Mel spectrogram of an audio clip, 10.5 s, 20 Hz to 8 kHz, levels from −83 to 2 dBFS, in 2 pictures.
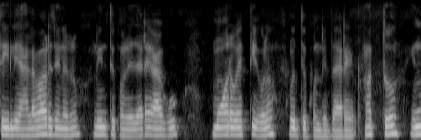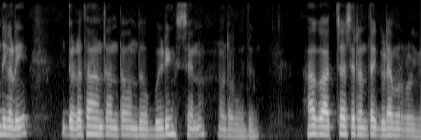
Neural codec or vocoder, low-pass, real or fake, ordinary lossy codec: codec, 16 kHz, 6 kbps, DAC; 7.2 kHz; fake; MP3, 64 kbps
